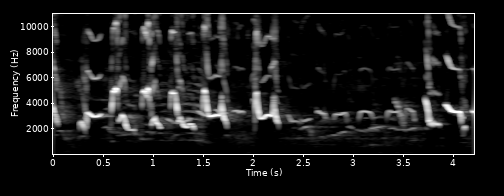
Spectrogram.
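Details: Oriental magpie-robin singing a provoking lure song so rival birds answer in open song: loud clear whistles in quick bouncing phrases, sharp buzzy strokes, then a softer run of short wavering whistles and a rising ending.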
